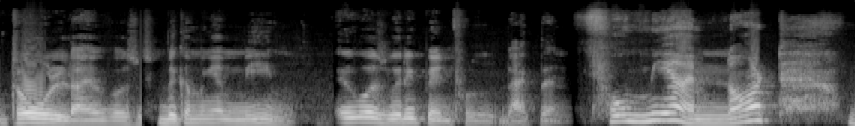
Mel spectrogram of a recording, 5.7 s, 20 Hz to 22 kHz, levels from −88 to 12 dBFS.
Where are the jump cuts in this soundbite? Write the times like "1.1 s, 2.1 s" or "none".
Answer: 0.9 s, 2.2 s, 3.8 s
